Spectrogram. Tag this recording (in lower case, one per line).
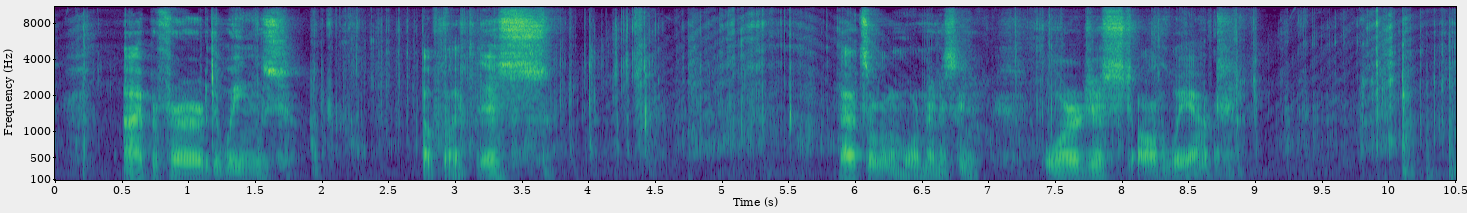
speech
